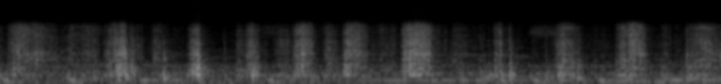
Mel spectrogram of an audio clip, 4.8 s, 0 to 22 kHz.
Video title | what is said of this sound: 13.11.23 - art diary | it's just really scratchy and even when I hit it with some spray paint on the inside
